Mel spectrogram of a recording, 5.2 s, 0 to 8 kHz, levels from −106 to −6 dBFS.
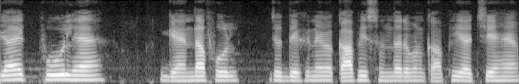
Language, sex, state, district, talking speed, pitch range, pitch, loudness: Hindi, male, Chhattisgarh, Kabirdham, 175 wpm, 140-155 Hz, 145 Hz, -17 LUFS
